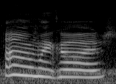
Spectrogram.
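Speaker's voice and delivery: high, slow, half laughing half crying; laugh-crying frustration. Real, not acted. Gamer losing to a boss, laugh-crying. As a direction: wail it out between laughs.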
